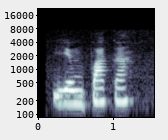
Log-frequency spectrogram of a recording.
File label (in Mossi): "yem-poaka", moore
